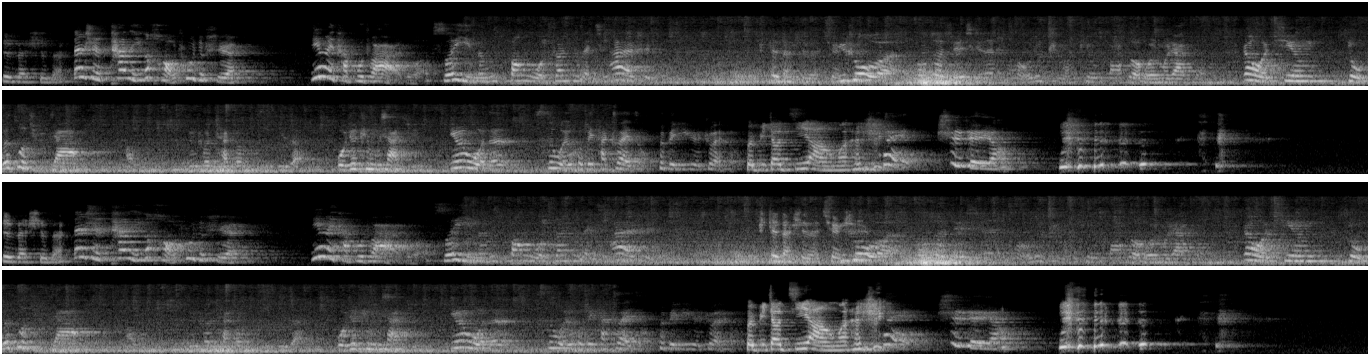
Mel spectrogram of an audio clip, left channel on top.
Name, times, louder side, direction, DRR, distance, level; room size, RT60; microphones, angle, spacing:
voice 1, 0.0-0.7 7.7-8.7 21.1-22.5 24.2-25.1, right 5 dB, 60° right, 15 dB, 0.4 m, -21 dB
voice 2, 0.7-2.4 3.1-6.6 7.7-8.0 8.3-12.0 12.4-14.5 14.9-15.1 15.5-16.7 17.0-17.9 18.1-21.0 22.4-22.7 23.0-23.8 25.6-25.9, left 3 dB, 50° left, 5 dB, 0.6 m, -23 dB
sound 1, 4.6-19.8, equal, 5° right, 1.0 m, -26 dB
13.0 x 7.6 x 6.2 m, 1.1 s
head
